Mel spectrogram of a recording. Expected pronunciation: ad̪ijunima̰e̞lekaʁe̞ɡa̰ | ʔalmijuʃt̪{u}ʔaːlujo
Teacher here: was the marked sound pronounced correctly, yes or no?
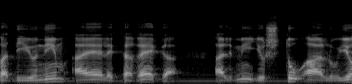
yes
